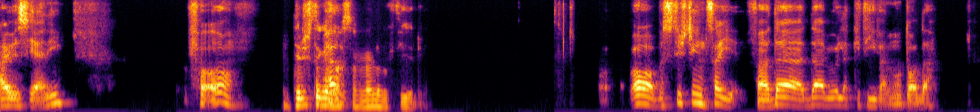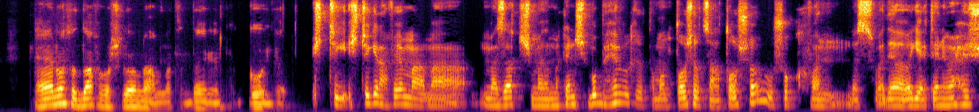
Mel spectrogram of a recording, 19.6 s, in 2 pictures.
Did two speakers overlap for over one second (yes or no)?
no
